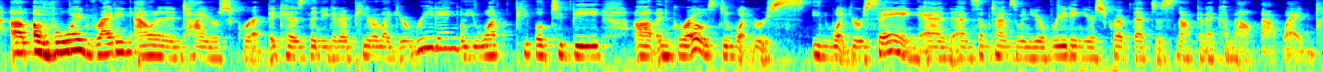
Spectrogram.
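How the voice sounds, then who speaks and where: Noticeable background noise sits under speech that has hardly any pauses and ordinary pitch variation. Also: woman, fairly low pitch for a woman. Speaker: media coach. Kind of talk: tutorial. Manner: fast.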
